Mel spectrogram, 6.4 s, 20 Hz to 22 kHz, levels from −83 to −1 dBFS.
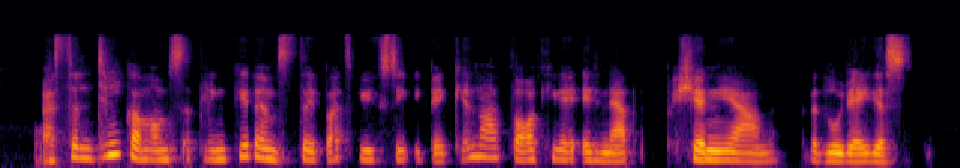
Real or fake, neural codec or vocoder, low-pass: fake; codec, 16 kHz in and 24 kHz out, 0.6 kbps, FocalCodec, streaming, 4096 codes; 9.9 kHz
